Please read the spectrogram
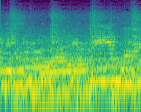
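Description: Live electric blues: slide guitar on a hollow-body electric, its notes gliding upward, over electric keyboard and a steady beat.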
